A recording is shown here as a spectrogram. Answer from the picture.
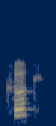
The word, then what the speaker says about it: Koch: Her last name is, she pronounces it cook, but it's spelled K-O-C-H. – Oh, wow. K-O-C-H. See, I would pronounce that koch if I saw it. I mean, I wouldn't pronounce it. She does not like it pronounced that way.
